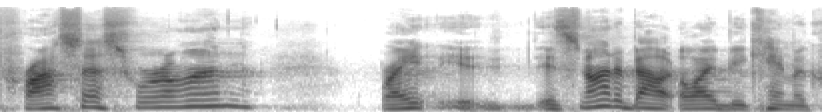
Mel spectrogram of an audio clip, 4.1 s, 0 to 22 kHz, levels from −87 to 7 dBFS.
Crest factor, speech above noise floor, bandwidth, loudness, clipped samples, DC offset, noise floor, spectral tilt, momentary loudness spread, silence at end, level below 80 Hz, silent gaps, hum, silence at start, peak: 20 dB; 31 dB; 16.5 kHz; -21 LUFS; under 0.1%; under 0.1%; -53 dBFS; -3.5 dB/octave; 15 LU; 0 s; -66 dBFS; none; none; 0 s; -2 dBFS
